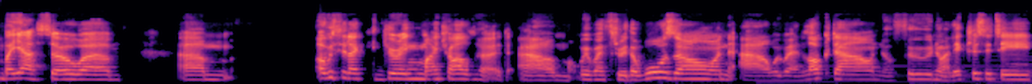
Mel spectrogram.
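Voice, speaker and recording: Over a quiet background, a woman with a medium pitch speaks at a fairly slow pace with fairly even intonation and big swings in loudness. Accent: British. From Syria. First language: Arabic. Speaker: bridal fashion designer. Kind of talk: interview. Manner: hesitant, many fillers.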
